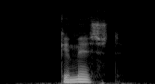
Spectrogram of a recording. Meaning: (verb) past participle of mischen; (adjective) 1. mixed, blended 2. hybrid 3. assorted 4. composite
- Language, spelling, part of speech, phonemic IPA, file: German, gemischt, verb / adjective, /ɡəˈmɪʃt/, De-gemischt.ogg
